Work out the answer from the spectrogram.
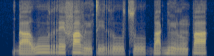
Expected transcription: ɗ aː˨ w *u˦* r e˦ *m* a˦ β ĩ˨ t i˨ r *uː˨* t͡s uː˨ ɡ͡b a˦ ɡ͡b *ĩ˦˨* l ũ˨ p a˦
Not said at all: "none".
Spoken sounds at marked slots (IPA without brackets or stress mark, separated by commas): uː˦, f, uː˨, ĩ˦˨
